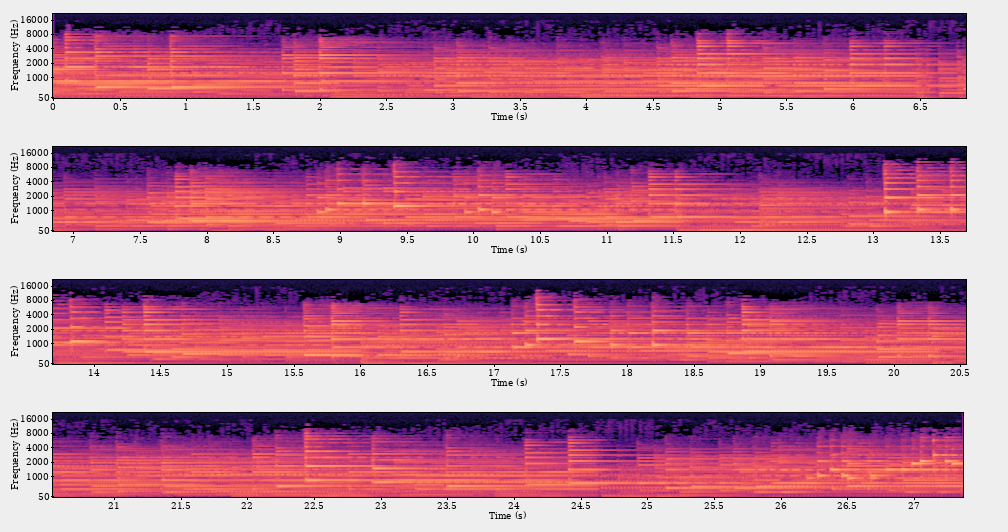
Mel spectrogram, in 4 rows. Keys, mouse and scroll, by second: 0.0-1.2 middle drag, 1.2 click, 2.9 scroll down 1, 3.0 middle click, 3.4 click, 3.6 middle click, 3.8-4.6 scroll up 3, 4.1 middle click, 4.6 middle click, 5.5 scroll down 1, 5.7-9.0 middle drag, 9.1 click, 10.1 scroll down 2, 10.6-11.6 middle drag, 11.6 click, 11.9 scroll up 2, 12.1-13.5 middle drag, 13.5-14.7 drag, 14.7 scroll up 1, 14.8 scroll down 1, 15.1 middle click, 15.5 scroll up 1, 15.8 middle click, 16.1 click, 16.4 scroll down 1, 16.7-18.2 middle drag, 18.2 click, 18.5-21.6 drag, 21.9 scroll up 2, 22.1-25.0 middle drag, 25.1-27.3 drag.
